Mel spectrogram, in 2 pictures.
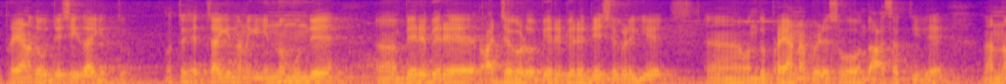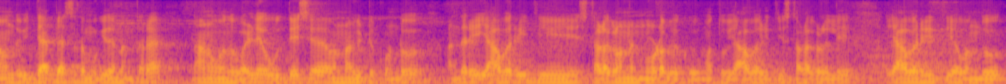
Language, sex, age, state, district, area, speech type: Kannada, male, 18-30, Karnataka, Tumkur, rural, spontaneous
